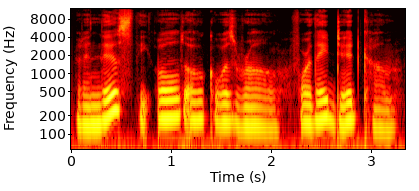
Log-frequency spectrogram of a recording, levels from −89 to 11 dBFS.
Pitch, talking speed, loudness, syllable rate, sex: 155 Hz, 215 wpm, -17 LUFS, 3.9 syllables/s, female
